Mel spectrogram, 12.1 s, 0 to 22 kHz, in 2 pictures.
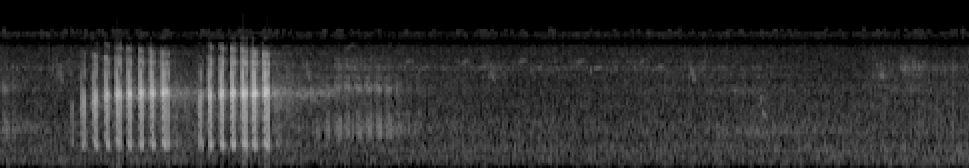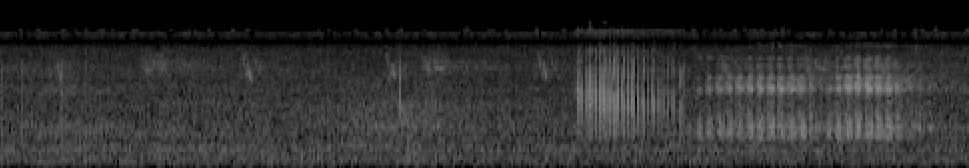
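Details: Japanese wrinkled frog calling from under grass at 5:30 AM on 16 June 2009, with small, trembling vibrations: two loud, rapid clacking pulse-trains, then quieter ones later.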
